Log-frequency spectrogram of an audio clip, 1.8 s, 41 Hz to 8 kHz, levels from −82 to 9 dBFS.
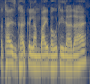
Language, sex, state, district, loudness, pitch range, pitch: Hindi, male, Jharkhand, Garhwa, -15 LUFS, 130-145 Hz, 130 Hz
